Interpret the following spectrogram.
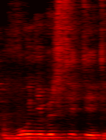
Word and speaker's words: в университете: You pronounce them together as one word. В университете. It's like ву.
